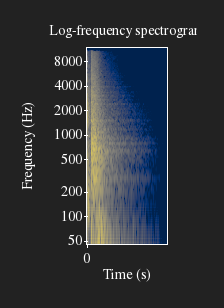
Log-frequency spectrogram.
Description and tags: Balloon-Burst-04-edit
Balloon popping. Recorded with Zoom H4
